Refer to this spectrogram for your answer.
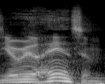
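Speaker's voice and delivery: put-on cowboy voice. Giving a recorded compliment: Arthur Morgan voice. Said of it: "That was a very good Arthur Morgan".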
